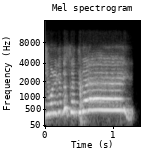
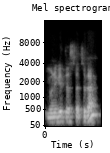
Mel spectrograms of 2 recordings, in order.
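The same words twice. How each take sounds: First: It is asked in a pushy, demanding way. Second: It is asked in a casual, relaxed way.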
